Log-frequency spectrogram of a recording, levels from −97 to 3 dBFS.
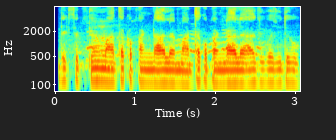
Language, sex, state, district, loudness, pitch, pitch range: Hindi, male, Madhya Pradesh, Katni, -17 LUFS, 115 Hz, 115-120 Hz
